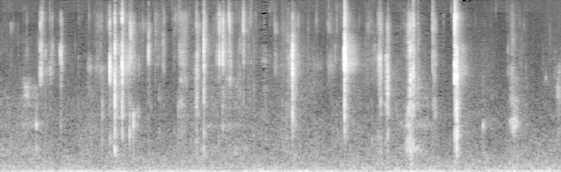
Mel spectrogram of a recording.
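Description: Shell of a grilled, shell-on prawn being cracked and peeled apart by hand: a series of sharp crackles and snaps, close-miked, the loudest about five seconds in.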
